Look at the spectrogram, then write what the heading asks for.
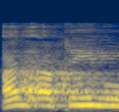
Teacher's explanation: ان اقیمو میں نون ساکن کے بعد حمزہ آنے کی وجہ سے اظہار ہے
